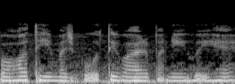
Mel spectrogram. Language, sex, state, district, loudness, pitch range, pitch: Hindi, female, Bihar, Vaishali, -14 LUFS, 170-180 Hz, 175 Hz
